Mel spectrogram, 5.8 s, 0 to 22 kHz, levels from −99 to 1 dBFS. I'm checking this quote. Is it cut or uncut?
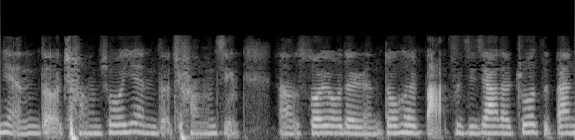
cut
